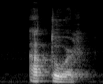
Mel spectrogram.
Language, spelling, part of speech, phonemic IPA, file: Dutch, -ator, suffix, /ˈaː.tɔr/, Nl--ator.ogg
- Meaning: used to form agent nouns, usually from verbs that have the ending -eren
